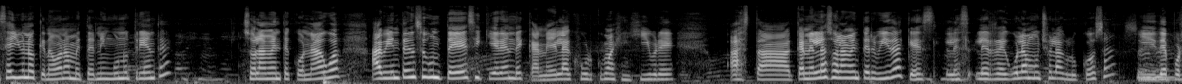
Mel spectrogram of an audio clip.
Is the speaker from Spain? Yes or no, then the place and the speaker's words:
no; Mexico; somos seres humanos, somos mexicanos y tenemos la cultura, no sé, del pozole, de los taquitos.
